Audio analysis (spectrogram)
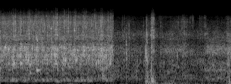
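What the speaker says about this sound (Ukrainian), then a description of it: "Навіть маленький є цей водоспадик" A small mountain waterfall on Menchul in the Carpathians trickles with a steady, close hiss of running water, then drops to a quieter flow with a brief splash.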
